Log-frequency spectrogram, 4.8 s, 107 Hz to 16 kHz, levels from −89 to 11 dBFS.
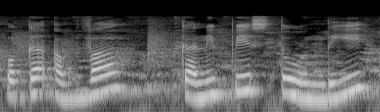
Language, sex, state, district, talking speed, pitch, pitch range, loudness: Telugu, female, Andhra Pradesh, Sri Satya Sai, 50 wpm, 245 Hz, 215-285 Hz, -15 LUFS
